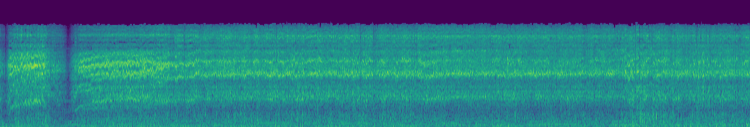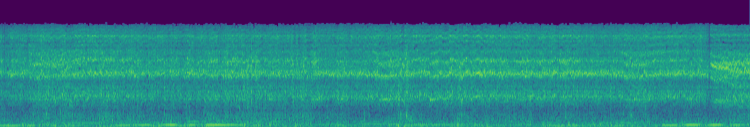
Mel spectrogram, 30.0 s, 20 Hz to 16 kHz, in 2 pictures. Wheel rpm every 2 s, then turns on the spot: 120, 170, 220, 230, 230, 230, 230, 230, 220, 230, 230, 230, 230, 230, 220.
none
